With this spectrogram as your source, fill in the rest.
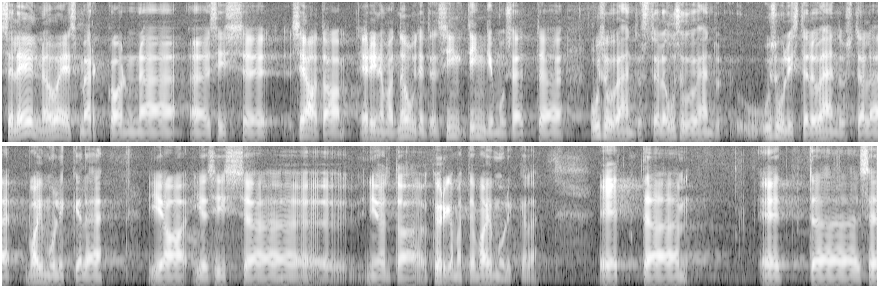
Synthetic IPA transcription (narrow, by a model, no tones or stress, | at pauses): se̞lːe̞ːlnewe̞ːsmærkːo̞n | siːs | se̞ɑd̪̥ɑe̞ɾine̞vɑd̪̥nɤwd̪̥ed̪̥ɑt̪iŋɡ̥imuse̞d̪̥ | usuyɦe̞nd̪ust̪e̞leusuɦend̪usulist̪e̞leyɦe̞nd̪̥ust̪e̞le̞vɑjmulikːˑe̞le̞ | jɑjɑsiːs | niːø̞ld̪̥ɑ̰kørɡ̥e̞mɑt̪ːˑe̞vɑjmulikːˑe̞̰lʔḛ | e̞t̪ː | e̞t̪ːse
